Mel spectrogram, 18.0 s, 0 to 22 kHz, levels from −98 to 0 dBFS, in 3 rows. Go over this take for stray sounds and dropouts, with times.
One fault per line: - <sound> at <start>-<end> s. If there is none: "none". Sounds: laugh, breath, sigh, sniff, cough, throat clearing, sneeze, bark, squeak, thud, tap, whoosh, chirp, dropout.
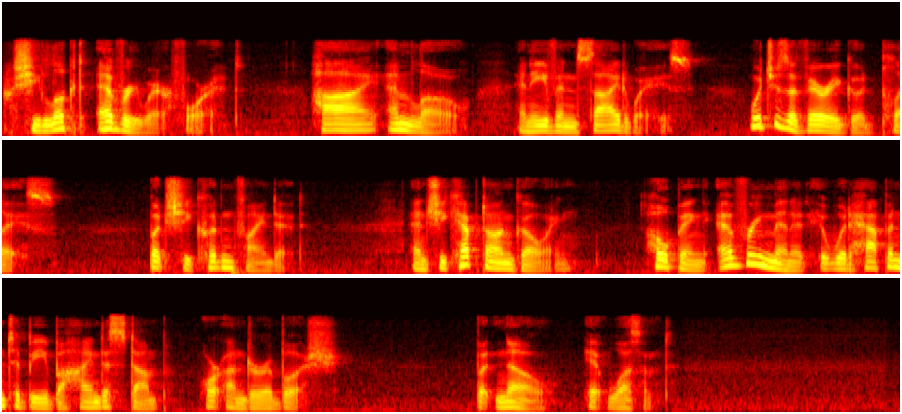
none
